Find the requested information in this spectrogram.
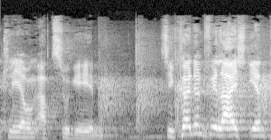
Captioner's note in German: Beifall Freie Demokraten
